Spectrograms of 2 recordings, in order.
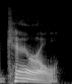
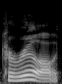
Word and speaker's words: Kirill: When I was growing up, everyone would say Carol. Oh. Alex Carroll. And it's like, no, it's Kirill.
